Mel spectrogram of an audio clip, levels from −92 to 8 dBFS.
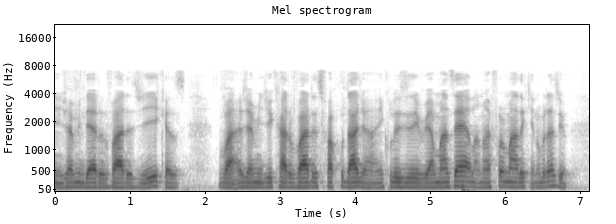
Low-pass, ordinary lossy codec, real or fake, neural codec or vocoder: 7.2 kHz; MP3, 48 kbps; real; none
